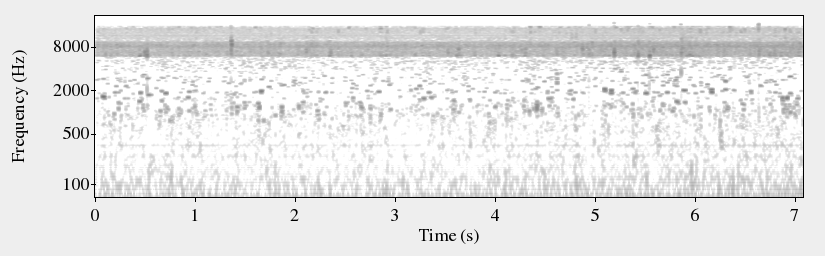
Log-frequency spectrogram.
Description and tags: A relaxing recording of water recording using a DIY piezo transducer Mic. Samples were recorded by plugging the Hydrophone into a Zoom H1.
